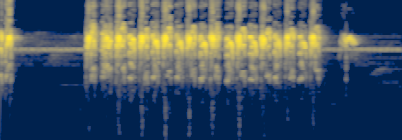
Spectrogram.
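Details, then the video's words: Sogon calling a rival, used to lure wild sogon reluctant to descend to a trap: one chirp, then a rapid chattering burst of bright high notes lasting over two seconds, ending with a single soft note, above a steady tone. "Suara pikat sogon paling ampuh_ sogon manggil lawan untuk pikat"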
